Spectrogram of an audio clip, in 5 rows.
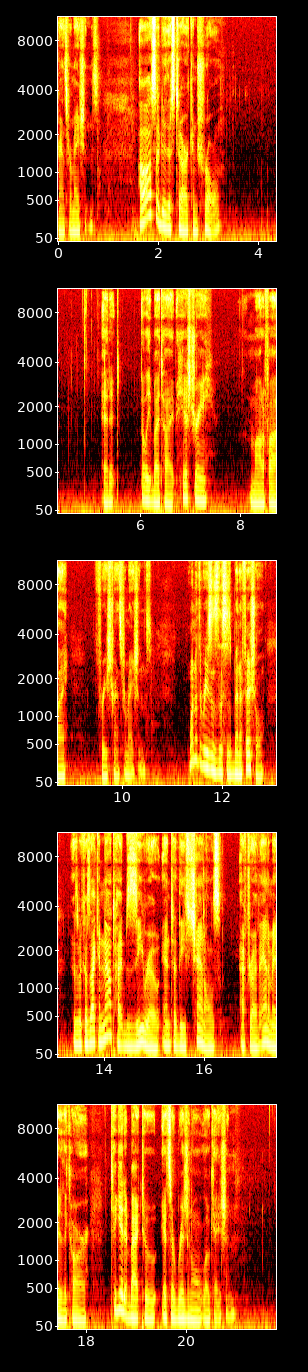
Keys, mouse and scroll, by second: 1.5 click, 5.1 click, 8.0 click.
